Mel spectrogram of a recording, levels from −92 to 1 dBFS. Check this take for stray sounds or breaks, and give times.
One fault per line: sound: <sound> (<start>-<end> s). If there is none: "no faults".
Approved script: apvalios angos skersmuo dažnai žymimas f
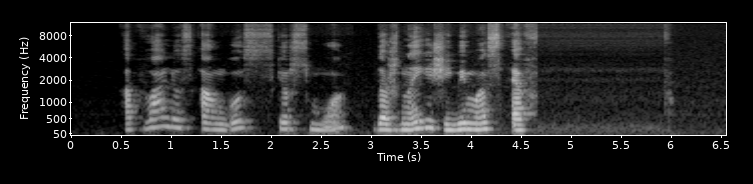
no faults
